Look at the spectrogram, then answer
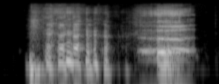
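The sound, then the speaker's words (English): A loud burp rumbles for almost a second, then after a brief pause a second, shorter and rougher belch follows. No one speaks. “Well, maybe you should stop chewing into the microphone, burping into stuff, interrupting people, and coming up with critiques halfway through the episode as if we didn't already start.”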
